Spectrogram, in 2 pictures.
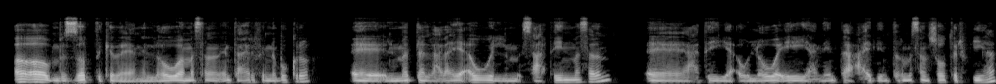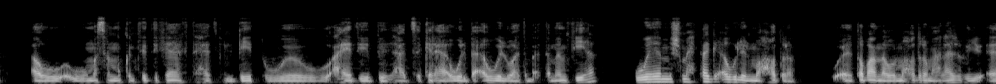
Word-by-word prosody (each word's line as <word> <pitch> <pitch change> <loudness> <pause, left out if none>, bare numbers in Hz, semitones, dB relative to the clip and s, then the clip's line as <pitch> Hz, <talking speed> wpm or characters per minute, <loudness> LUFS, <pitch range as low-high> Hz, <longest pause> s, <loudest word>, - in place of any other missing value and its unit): آه، 120 -1 +7
آه 105 - +5
بالضبط 95 +3 +5
كده، 80 -2 0
يعني 75 +1 -2
اللي 80 +1 -2
هو 95 +1 +5
مثلًا 95 -1 +1
أنت 95 -1 -3
عارف 100 +3 -4
إن 90 -1 -1
بُكرة 130 - -2 0.4
آآ 90 -2 +4
المادة 95 +3 0
اللي 85 -2 -3
عليَّ 90 +4 0
أول 95 -4 +1
ساعتين 100 +5 +1
مثلًا 125 - 0 0.4
آآ، 85 -2 0
عادية 85 +1 -4
أو 80 +1 -4
اللي 85 +1 -2
هو 95 +1 +3
إيه 90 +2 +2
يعني 80 +2 -5
أنت 90 - -6
عادي 90 0 -2
أنت 85 - -7
مثلًا 95 0 +1
شاطر 100 +2 -1
فيها 105 +9 -2 0.3
أو 85 0 +1
مثلًا 90 0 0
ممكن 90 - -5
تدّي - - -6
فيها 95 -1 -1
اجتهاد 85 -1 -9
في - - -25
البيت 80 +2 -2
و - - -5 0.3
وعادي 85 +1 -1
ت 80 - -10
هتذاكرها 85 +2 -3
أول 85 +1 +2
بأول، 90 +2 +1
وهتبقى 80 -2 -3
تمام 90 +1 -2
فيها، 105 +9 -1 0.4
ومش 125 +3 +4
محتاج 125 +1 0
أوي 115 -1 +1
للمحاضرة 90 -4 0 0.4
و - - 0
طبعًا 100 +2 +3
لو 85 -1 +3
المحاضرة 95 +4 -1
ما 90 - -2
عليهاش 90 +3 -2
غي 90 -1 -4
90 Hz, 180 wpm, -23 LUFS, 85-100 Hz, 0.4 s, آه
